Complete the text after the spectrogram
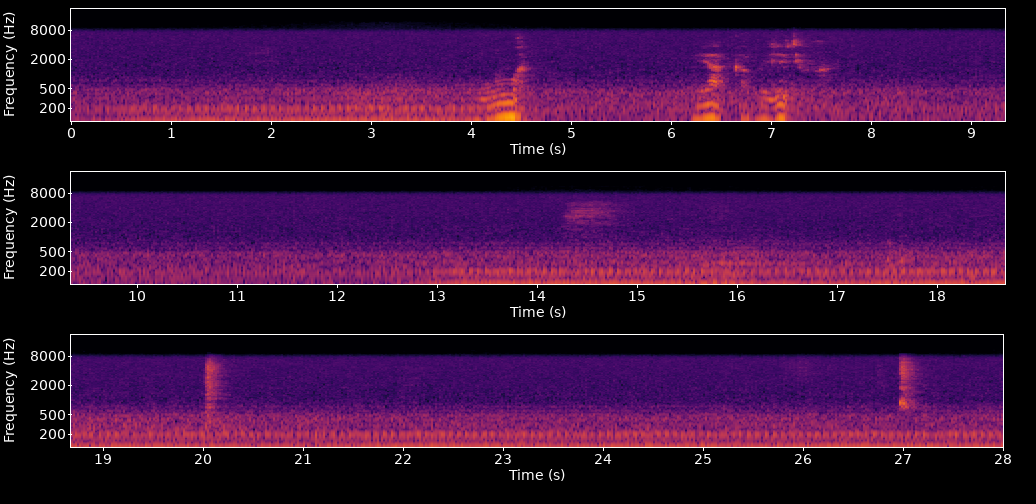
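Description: A truck engine drones steadily, fading down for a while before droning loud again.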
